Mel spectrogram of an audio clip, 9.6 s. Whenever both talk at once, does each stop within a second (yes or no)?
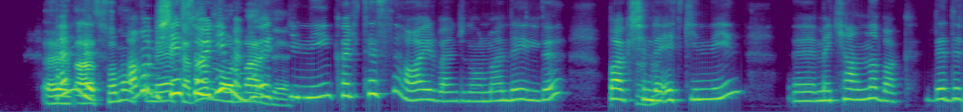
no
